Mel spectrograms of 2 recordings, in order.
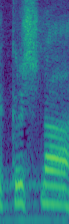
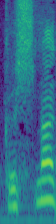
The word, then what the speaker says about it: कृष्ण: जैसे कृष्णा हरे कृष्णा हरे कृष्णा, अब कृष्णा जो है शुद्ध उच्चारण नहीं है, कृष्ण है, तो लेकिन हमारी भावना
